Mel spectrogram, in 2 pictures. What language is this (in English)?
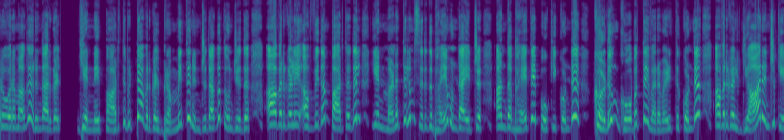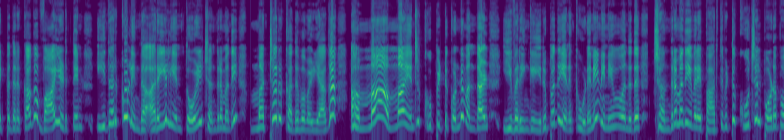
Tamil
